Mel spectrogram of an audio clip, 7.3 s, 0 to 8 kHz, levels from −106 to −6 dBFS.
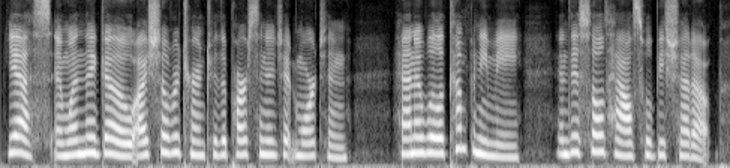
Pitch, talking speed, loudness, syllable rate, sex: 245 Hz, 205 wpm, -15 LUFS, 5.6 syllables/s, female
